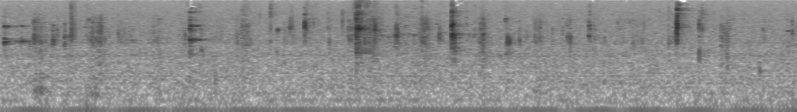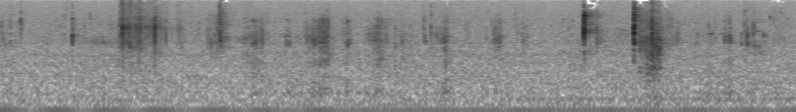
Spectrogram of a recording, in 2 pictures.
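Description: Close-up chewing and biting of crispy fried chicken skin, with irregular short crunches scattered through and a faint steady low hum underneath.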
